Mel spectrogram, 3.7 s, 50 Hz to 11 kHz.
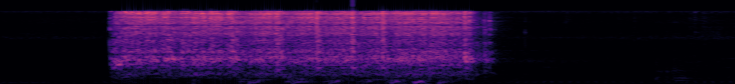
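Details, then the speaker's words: Yamaha Mio fuel-injected scooter that was totally dead (no spark, fuel pump not running), spark plug cap refitted, indicator flashing code 42: engine catches instantly and runs steady buzzy idle about two seconds before switch-off; normal start. "Sekarang tes, kita hidupkan mesin, nyala atau tidak. Ternyata hidup ya guys."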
